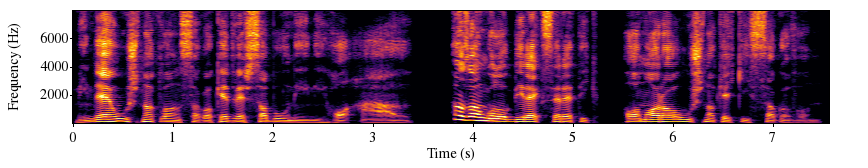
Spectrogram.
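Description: An awkward, flustered middle-aged man who hesitates over his words, his voice rising and falling with a lively range, as the reader does his voice. He comes across as a character in a read-aloud family tale. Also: mid-range voice, voice pushed down, close to an everyday voice.

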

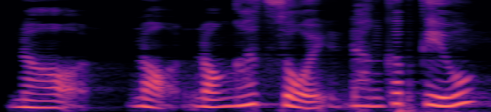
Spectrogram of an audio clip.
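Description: A woman voicing a hot-tempered peasant woman, an older sister who shouts coarse threats. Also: mid-range voice, animated, fairly quick, natural voice. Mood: panicked.

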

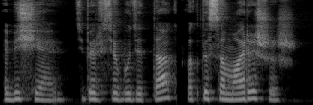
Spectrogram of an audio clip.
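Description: A woman reading aloud, voicing a gentle, worried mother speaking to her daughter. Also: mid-range voice, flat delivery, moderate pace, close to an everyday voice. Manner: soft-spoken. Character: gentle, worried mother who turns firm.

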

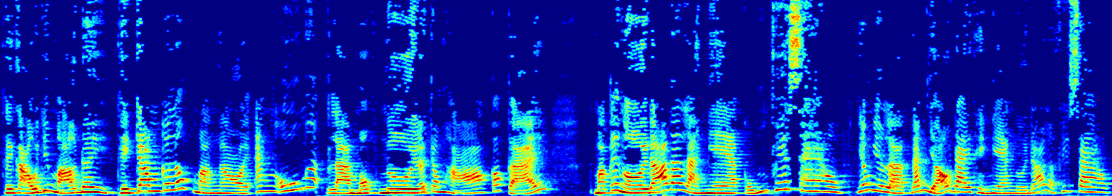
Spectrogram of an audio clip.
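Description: Ghost stories sent in by listeners are narrated aloud by a channel host, a woman whose voice is on the high side, sing-song, fairly bright and a little fast. She keeps it chatty and frequently speaks straight to her audience.

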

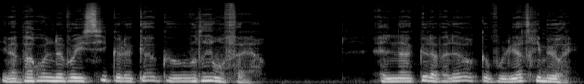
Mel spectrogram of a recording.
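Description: A cunning suspect, voiced by a man reading aloud, protests his innocence in a theatrical, pleading way. The voice is husky and dark-toned, and his indignation is put on for show. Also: fairly high pitch, a little fast, pitched above the performer's own voice. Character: cunning male suspect feigning outraged innocence.

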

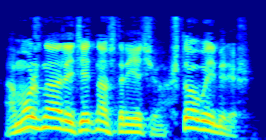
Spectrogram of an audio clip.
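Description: A male narrator voicing a tough, weary special-forces soldier who talks gruffly and bluntly. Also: a little high, very animated, moderate pace, dull audio. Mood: gruff, curt.

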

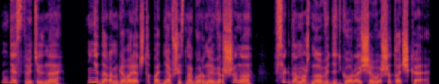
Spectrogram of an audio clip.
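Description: List: high squeaky quirky sidekick creature, put on by a man, odd verbal tic, dry sound. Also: sing-song, quick pace, darkish tone, no echo. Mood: puzzled. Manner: ends sentences with a verbal tic.

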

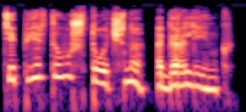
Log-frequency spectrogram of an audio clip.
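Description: A woman's voice: mid-range voice, sing-song, unhurried, husky, no room sound. A woman voicing a proud young noblewoman mage who answers with dry, caustic retorts.

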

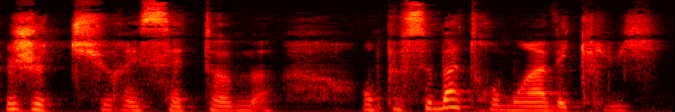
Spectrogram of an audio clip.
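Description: A woman's voice: low-pitched, a little slow, breathy edge, pitched below the performer's own voice. A woman voicing a proud, fallen aristocratic count in an audiobook, haughty and curt in his speech. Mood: defiant. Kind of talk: audiobook character reading.

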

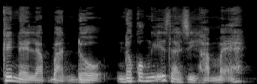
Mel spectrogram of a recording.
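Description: A man's voice: fairly low pitch, big pitch swings, a little fast, breathy edge, full character voice. A man voicing a practical young woman who keeps asking questions in an audiobook ghost story. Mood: urgent. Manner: urgent, questioning storybook dialogue.

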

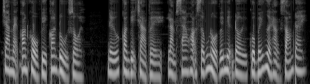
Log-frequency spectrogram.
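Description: A woman's voice: on the low side, a little fast, dark tone, dry recording, clean studio sound, faint music behind, lightly acted. A woman reading as a young wife begging for mercy. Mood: pleading. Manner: imploring, tearful begging. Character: young wife, pleading and humble.

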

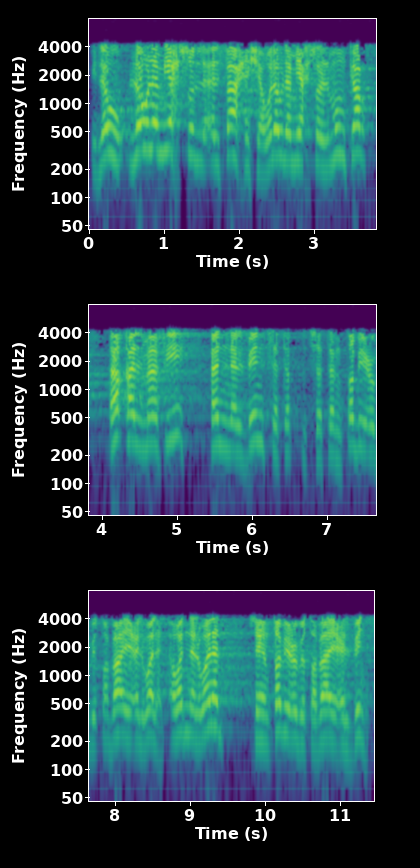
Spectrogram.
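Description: A man's voice: extremely high pitch, a little fast. A man, an Islamic scholar, giving a religious lesson and answering listeners' questions, stressing key points emphatically. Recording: tinny phone-like sound with long reverb.

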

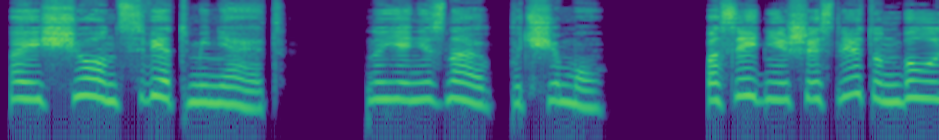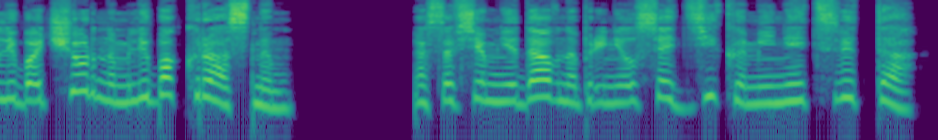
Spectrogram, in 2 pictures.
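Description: A high, bright-voiced teenage girl, as a woman voices her in an audiobook, indignant and quick to pile up questions. The recording is dry and close, with no room sound around the voice. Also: no room sound, lightly acted. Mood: earnest. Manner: indignant, rapid-fire questioning. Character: feisty teenage girl searching for her father. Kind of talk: audiobook character voice.

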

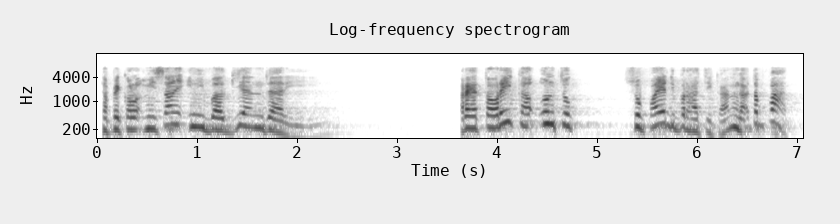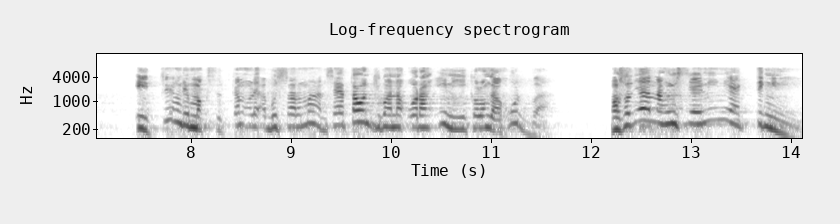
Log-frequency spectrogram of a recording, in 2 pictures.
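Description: Guy with a high voice explaining scripture line by line, kinda muffled, big echoey hall. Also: animated, normal speed. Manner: explains Arabic text line by line in casual Indonesian. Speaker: ustadz teaching a kitab study. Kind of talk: religious study lecture.

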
